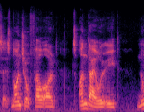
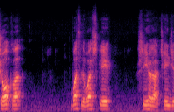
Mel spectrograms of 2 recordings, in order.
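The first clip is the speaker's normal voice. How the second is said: talking with mouth full, muffled speech; 2 semitones higher than usual. Tasting chocolate with the whiskey, talking with mouth full. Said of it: "I'm talking with my mouth full".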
